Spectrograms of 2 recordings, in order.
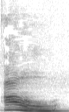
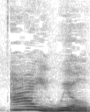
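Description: First: The words are contracted into one syllable. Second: Both words are said in full, two syllables. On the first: "contraído fica I'll" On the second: "Esse I will contraído fica I'll"

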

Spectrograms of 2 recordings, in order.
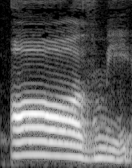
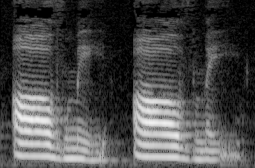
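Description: First: The O in of is fully rounded, over-articulated. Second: The O in of is short and reduced. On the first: The speaker calls it wrong. "não é aquele O super desenhado" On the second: The speaker calls it right. "é of me"

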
